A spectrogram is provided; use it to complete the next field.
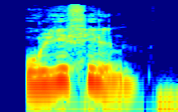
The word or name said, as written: oliefilm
